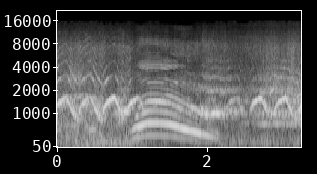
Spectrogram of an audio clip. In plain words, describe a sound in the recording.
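Car tyres squeal on asphalt as a car spins out.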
